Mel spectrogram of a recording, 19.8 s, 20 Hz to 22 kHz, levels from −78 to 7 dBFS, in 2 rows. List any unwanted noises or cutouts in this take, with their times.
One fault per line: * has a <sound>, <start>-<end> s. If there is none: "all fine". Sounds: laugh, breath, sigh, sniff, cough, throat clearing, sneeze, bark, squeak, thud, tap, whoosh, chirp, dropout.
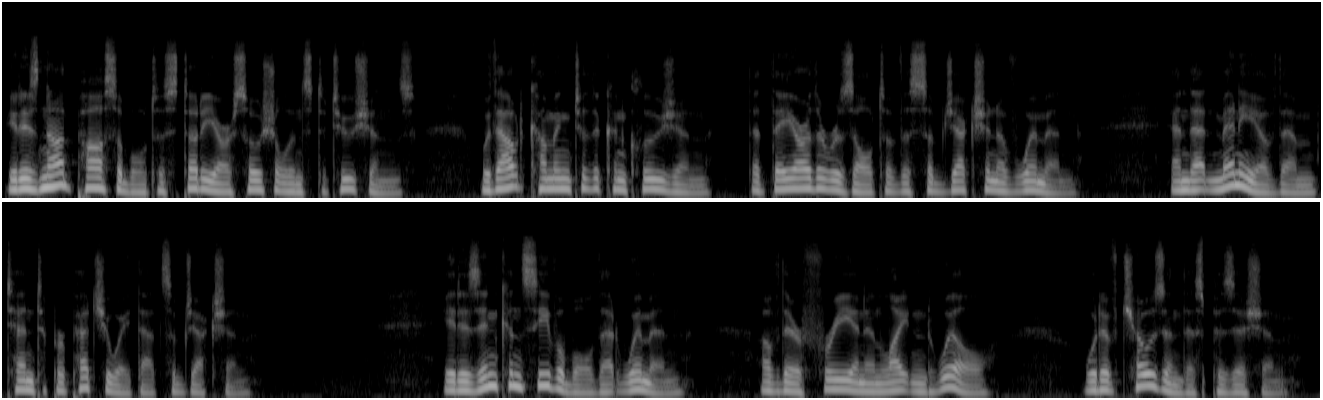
all fine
